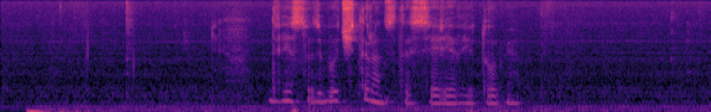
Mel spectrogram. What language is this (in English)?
Russian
